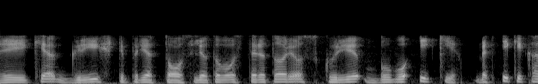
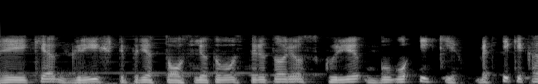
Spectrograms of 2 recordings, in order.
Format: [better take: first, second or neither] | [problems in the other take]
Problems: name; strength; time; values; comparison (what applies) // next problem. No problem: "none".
first | noise reduction (classical method WPE with log-MMSE)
